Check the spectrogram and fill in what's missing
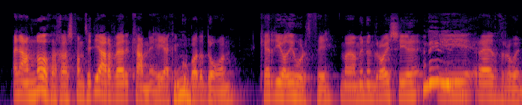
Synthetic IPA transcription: ənanɔðaχɔspʰamtʰɪdiarvɛrkʰanɛhiakʰənɡʊbɔdədoːn | kʰerdiɔðˠihʊrθimaɔmɨnənɡrɔɨsiirɛðrʊɪn

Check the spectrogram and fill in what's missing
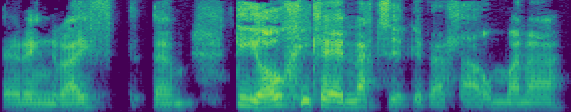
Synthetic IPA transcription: əɾɛŋrajf | əːmd̥ɪɔlˠχiːɬeːnːatʰɨrɡədarɬa̰wmmana

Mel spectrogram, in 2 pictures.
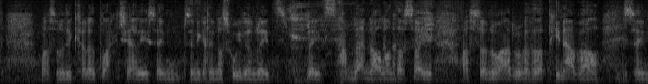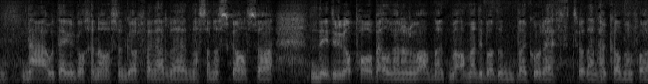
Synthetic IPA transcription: vɛ̰lˠsɔnɔdikʰəɾɛðblˠakt͡ʃʰɛɾisɪnsɪniɡaɬinoswʊɨlˠjɔnrejdrejdhamðɛnɔlˠɔndɔsɔjɔsɔnuːarɔbɛθaðɔpʰinavalˠ | sɨnː | awdɛɡəɡɔlˠχənoːsənɡɔrfɛnarənɔsɔnəskɔlˠsɔəndeːdwidiɡalˠpʰoːbɛlˠvɛnunəvɔmaɔ̰madiboːdənvaɡʊɾɛθtʰɪwɔdanɦəɡɔlˠmɛwnfoː

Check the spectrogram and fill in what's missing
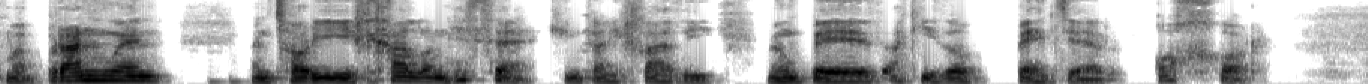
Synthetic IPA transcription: mabranwɛn | əntʰɔɾiχalˠɔnhɪθɛkʰinkʰalˠiχlaðimɛwnbeːðakʰiðɔb̥ɛdɛr | ɔχɔ̰r

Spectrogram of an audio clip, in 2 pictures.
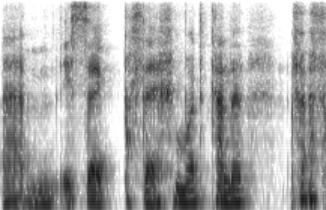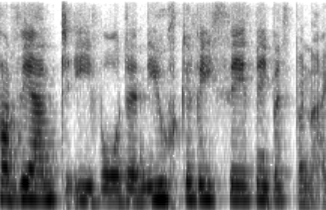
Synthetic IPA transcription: ə̰ːmɪ̰sɛɡ̚vaɬɛχɪmɔdkʰajləəfɔrðjantʰivoːdənɪwχɡ̥əvejθɪðnejbeθb̥əna̰

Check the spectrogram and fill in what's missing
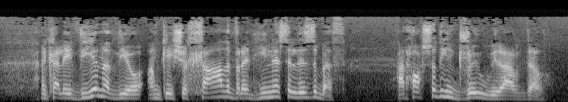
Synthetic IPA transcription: ənkʰajlejðiːɔnəðjɔʔamɡejʃɔɬaːðəvɾɛnɦɪnɛsɛlɪzəbɛθ | arhɔsɔðiːndrɪwiɾardɛ̰lˠ

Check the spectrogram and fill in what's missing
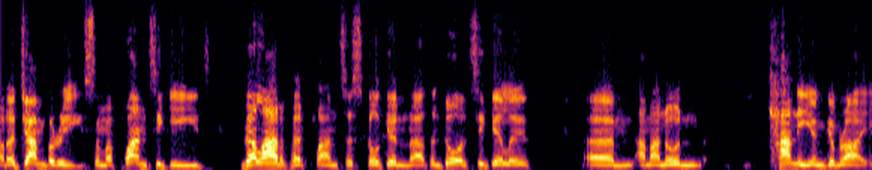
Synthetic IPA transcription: nəd͡ʒambəɾiːsɔmapʰl̥ˠantʰiɡiːd | vɛlˠarvɛrpʰlˠantʰəskɔlˠɡənraðəndoːd̥tʰiɡɪlˠɪð | əːma̰manuːn | kʰaniənɡəmraj

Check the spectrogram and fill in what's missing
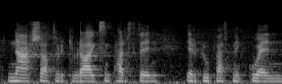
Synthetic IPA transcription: naʃatʰɪɾkʰəvrajɡ̥sɪnpʰɛrθɪnɪrɡrupʰɛθnɪɡ̥wɪn

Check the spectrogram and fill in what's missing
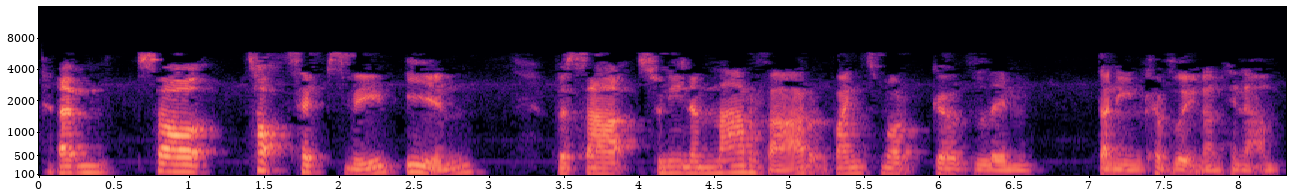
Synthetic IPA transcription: əːm | sɔtʰɔp̚tʰɪpsmiɨːn | vəθaswɪniːnəmarvarvajntʰmɔrɡ̥əvlˠɪn | d̥aniːnkʰəvlˠʊnanhɪna̰n

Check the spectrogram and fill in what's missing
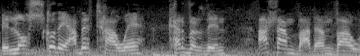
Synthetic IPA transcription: elˠɔskɔðeabɪrtʰawɛkʰarvərðɪn | aɬamvadanvaw

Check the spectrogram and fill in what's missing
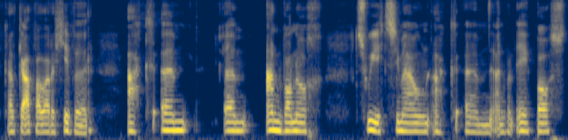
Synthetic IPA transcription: ɡ̥alˠɡavalˠaɾəɬɪvɨɾ | akʰəːm | əːm | anvɔnʊχ | tʰw̥iːtʰimɛwna̰kʰəːma̰nvɔnʔeːbɔs

